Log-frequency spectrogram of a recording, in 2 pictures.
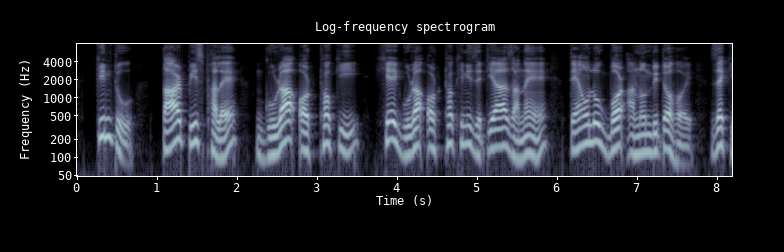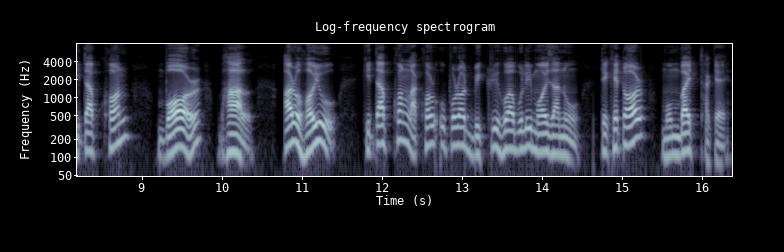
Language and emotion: Assamese, neutral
